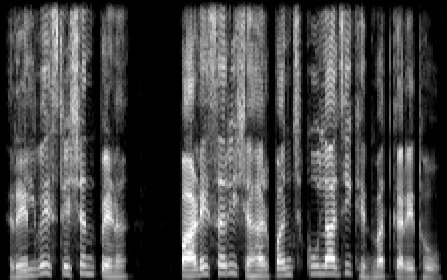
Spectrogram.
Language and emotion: Sindhi, neutral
